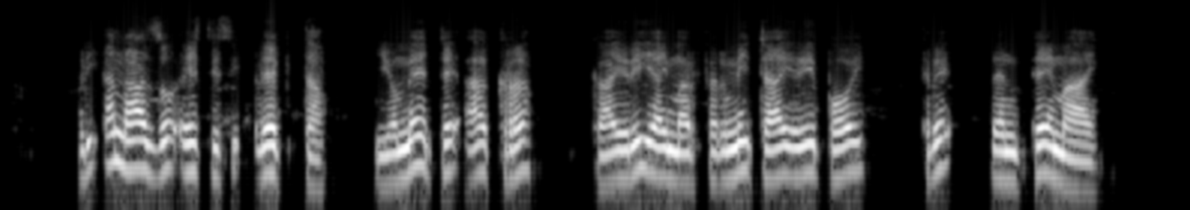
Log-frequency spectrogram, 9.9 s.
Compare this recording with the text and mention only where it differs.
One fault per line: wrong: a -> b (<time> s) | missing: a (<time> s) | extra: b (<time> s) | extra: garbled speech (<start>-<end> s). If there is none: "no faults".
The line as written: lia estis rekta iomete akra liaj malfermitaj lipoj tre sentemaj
extra: nazo (1.0 s)
extra: kaj (5.0 s)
